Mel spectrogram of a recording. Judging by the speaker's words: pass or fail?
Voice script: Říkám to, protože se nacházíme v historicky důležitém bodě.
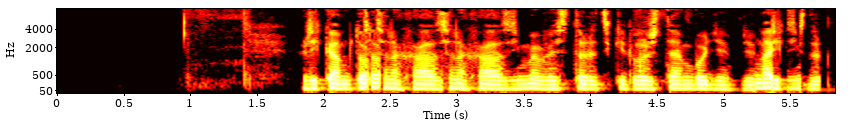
fail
